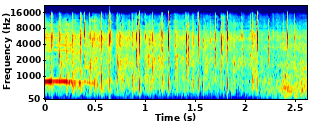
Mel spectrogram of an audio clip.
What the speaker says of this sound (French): Tonnerre d'applaudissements pour le chef.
